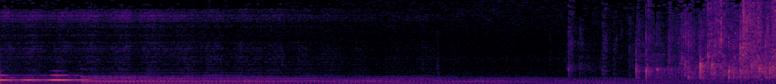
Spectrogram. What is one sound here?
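A double bass plays low notes.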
